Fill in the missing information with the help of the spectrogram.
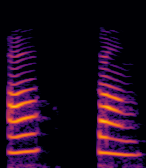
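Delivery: आकांग held very long on the nasal ं; teacher isolating the nasal sound; drawn-out syllable. Shown as a demonstration. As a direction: stretch आकांग to show the anusvara. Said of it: "अनुस्वार है यहाँ पर".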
